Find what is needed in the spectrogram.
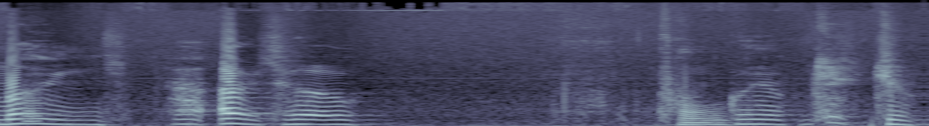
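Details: Adult man with cerebral palsy, treated with an implanted pump injecting medicine into the spine to reduce spasticity; the host repeats his words for viewers; dysarthria (cerebral palsy).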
